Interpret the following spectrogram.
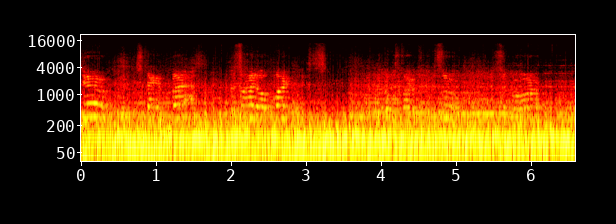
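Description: A voice uttering short syllables that bend up and down in pitch, over a steady low rumbling drone.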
